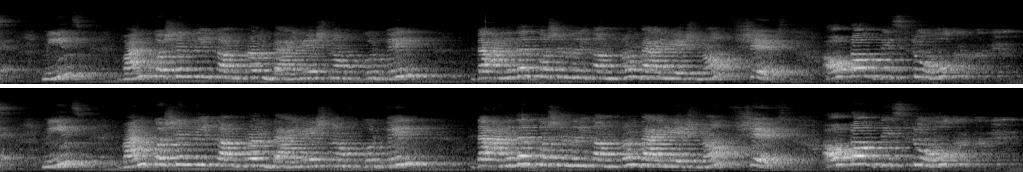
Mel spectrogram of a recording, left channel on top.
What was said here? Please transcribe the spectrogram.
Means one question will come from valuation of goodwill. The another question will come from valuation of shares. Out of these two,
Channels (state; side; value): quieter; left; 4.1 dB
